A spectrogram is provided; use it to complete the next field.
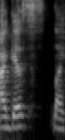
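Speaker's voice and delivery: ordinary talk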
